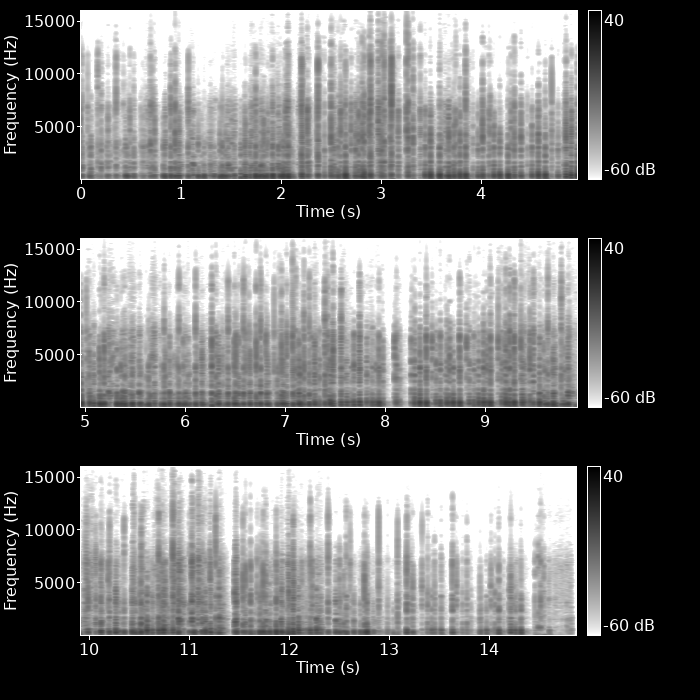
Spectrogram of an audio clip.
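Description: Long nails tap rapidly and steadily on the cover of a red cloth-bound hardcover book lying flat. The taps are dense, dry, short clicks with a muted mid-range body and almost no ring.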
